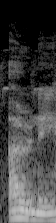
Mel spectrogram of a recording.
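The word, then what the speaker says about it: Olney: town of only or only as it's pronounced locally in buckinghamshire um down below me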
